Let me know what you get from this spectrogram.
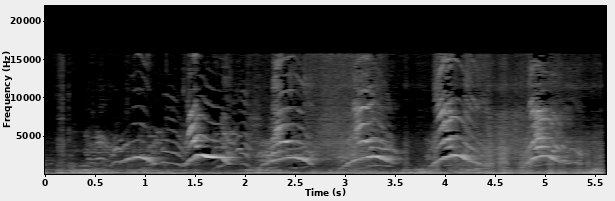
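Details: Newborn kittens of Bassy, a mother cat with five six-day-old kittens born January 6 indoors, give high arched mews roughly every second over a low steady purr.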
